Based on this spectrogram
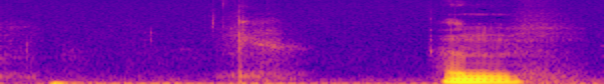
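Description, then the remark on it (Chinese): A single short cat meow rings out clearly and fairly loud near the end, after a stretch of quiet, faint clicking and mouth-like noises. “也许大家刚才听到一声猫叫，那是。Snow M 的标志。”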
